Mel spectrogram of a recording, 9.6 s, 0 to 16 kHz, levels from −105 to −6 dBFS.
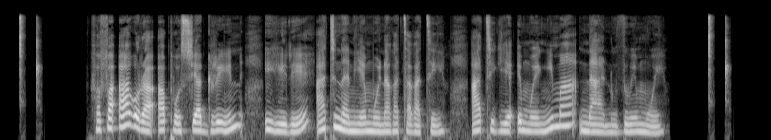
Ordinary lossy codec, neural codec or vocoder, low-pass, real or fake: none; none; 10.8 kHz; real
